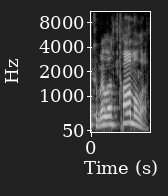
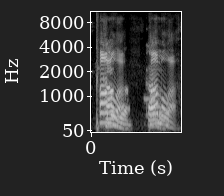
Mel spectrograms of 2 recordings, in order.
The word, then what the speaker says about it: Kamala: first of all Kamala how you say her name Camila kamla it's stor don't feel bad took me six years to get that the name right so hey what's up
